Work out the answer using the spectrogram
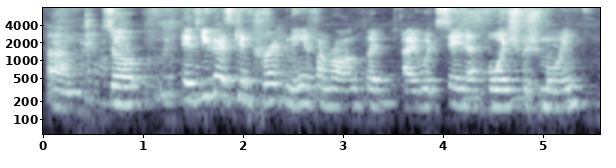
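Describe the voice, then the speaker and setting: A man's voice: a little high, measured pace. An American man doing a stand-up comedy set in a club, rambling and self-mocking with lots of fillers and restarts. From United States. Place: comedy club stage, live audience. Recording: roomy, distant mic, crowd noise.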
